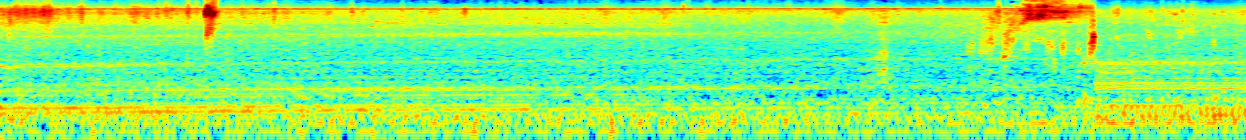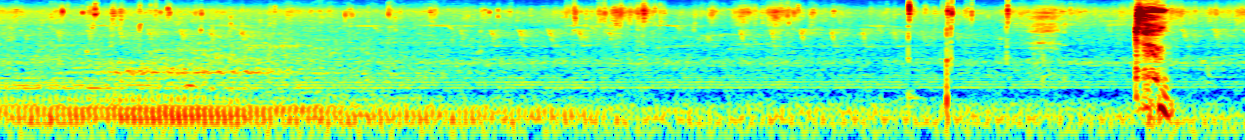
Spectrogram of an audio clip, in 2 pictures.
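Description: Outdoor ambience with a steady low hum, broken by a few short, loud macaque calls, the loudest near the end as one monkey rushes at another.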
